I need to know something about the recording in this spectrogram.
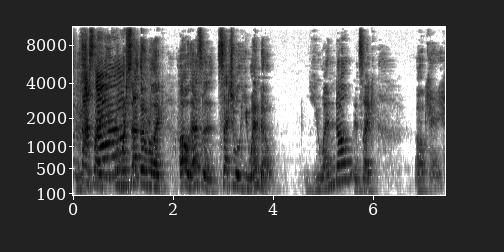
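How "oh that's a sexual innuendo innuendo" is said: excited explaining. Retold or imitated. Explaining innuendo to German friend.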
